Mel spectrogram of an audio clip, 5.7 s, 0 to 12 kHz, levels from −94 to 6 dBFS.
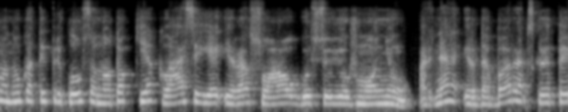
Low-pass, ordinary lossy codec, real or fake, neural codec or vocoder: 9.9 kHz; Opus, 16 kbps; real; none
